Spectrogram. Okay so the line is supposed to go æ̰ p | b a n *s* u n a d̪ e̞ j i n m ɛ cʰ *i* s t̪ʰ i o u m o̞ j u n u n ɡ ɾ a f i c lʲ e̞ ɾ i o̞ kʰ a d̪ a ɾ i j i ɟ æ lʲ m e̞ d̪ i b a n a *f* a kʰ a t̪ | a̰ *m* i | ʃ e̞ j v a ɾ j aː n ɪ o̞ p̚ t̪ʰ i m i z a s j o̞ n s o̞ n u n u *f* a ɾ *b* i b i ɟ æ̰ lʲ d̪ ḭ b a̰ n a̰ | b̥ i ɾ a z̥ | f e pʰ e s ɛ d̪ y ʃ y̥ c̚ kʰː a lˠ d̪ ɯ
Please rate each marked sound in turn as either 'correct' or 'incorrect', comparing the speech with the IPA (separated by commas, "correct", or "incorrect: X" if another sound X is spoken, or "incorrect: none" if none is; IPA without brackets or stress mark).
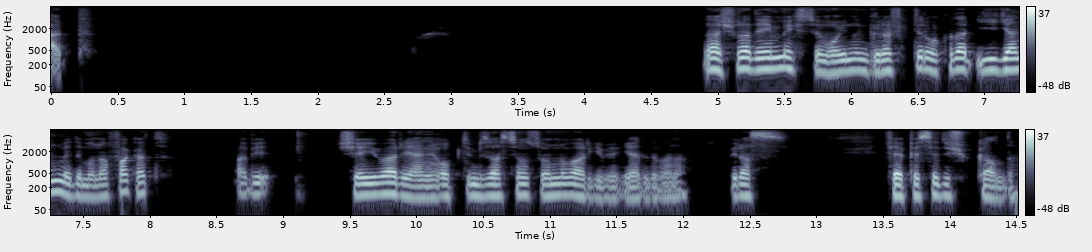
incorrect: ʃ, correct, correct, incorrect: b, incorrect: v, incorrect: ɟ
